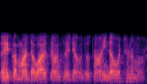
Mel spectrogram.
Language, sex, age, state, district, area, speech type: Sindhi, male, 45-60, Maharashtra, Thane, urban, conversation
